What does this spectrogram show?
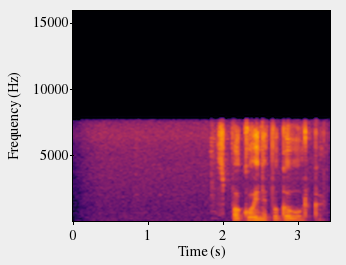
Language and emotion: Russian, neutral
